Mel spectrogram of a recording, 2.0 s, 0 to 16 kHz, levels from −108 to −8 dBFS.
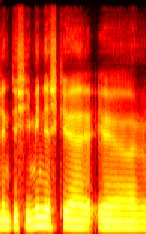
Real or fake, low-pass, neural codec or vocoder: fake; 14.4 kHz; autoencoder, 48 kHz, 32 numbers a frame, DAC-VAE, trained on Japanese speech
